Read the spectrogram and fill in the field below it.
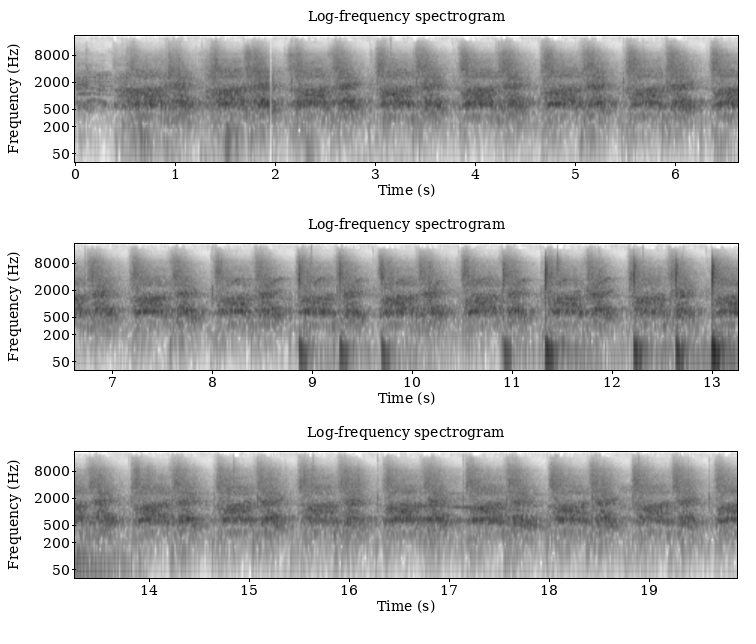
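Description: A concert crowd at a rock and roll show roars for the band to come back on stage for an encore, a dense, continuous wall of screaming and cheering driven by steady rhythmic clapping or stomping, with some deeper thumps joining in partway through.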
